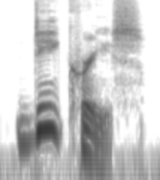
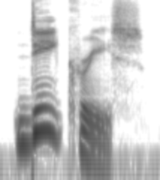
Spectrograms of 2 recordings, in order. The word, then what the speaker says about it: decrease: again the other pronunciation of word for is decrease decrease this pronunciation is used when word four functions as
